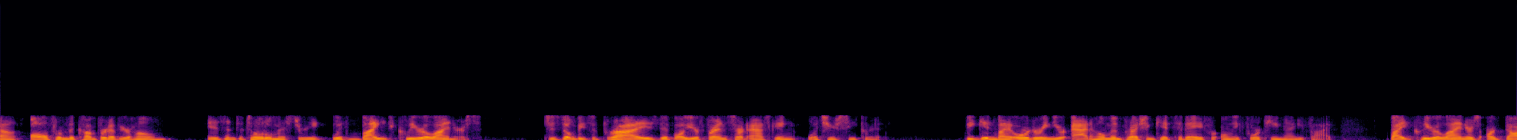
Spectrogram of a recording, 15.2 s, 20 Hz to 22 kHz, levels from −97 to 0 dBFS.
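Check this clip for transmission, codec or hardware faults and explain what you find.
The clip has one codec fault, present throughout: G.729 coding, a low-rate speech codec whose sound fits about 8 kbit/s. It rebuilds speech from a vocal-tract filter, pitch predictor and sparse pulses, with nothing above 4 kHz, so speech sounds plainly band-limited, rough and synthetic.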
